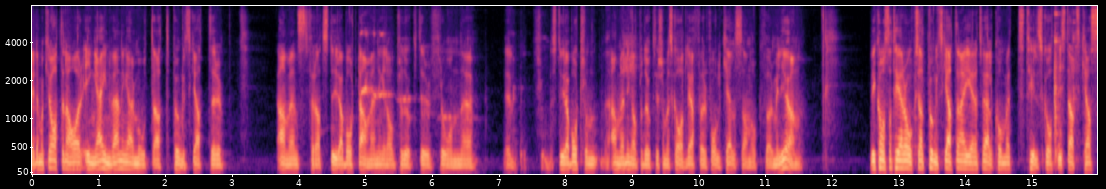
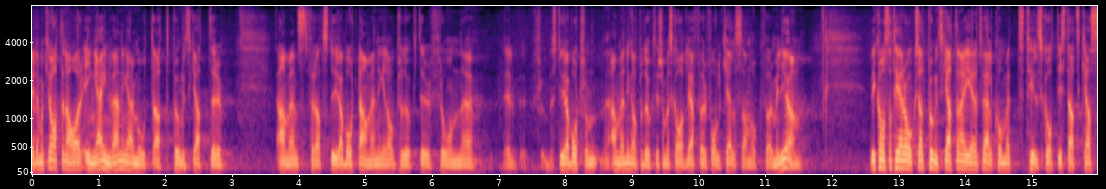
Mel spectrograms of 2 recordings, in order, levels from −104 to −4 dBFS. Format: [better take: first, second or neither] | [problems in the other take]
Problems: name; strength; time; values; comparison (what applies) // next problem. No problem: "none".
second | noise reduction (neural mask model RNNoise)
